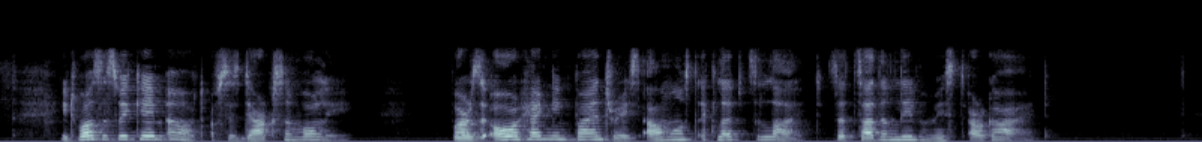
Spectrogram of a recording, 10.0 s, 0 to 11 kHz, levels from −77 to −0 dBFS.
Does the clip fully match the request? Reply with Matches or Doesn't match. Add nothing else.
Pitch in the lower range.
Doesn't match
